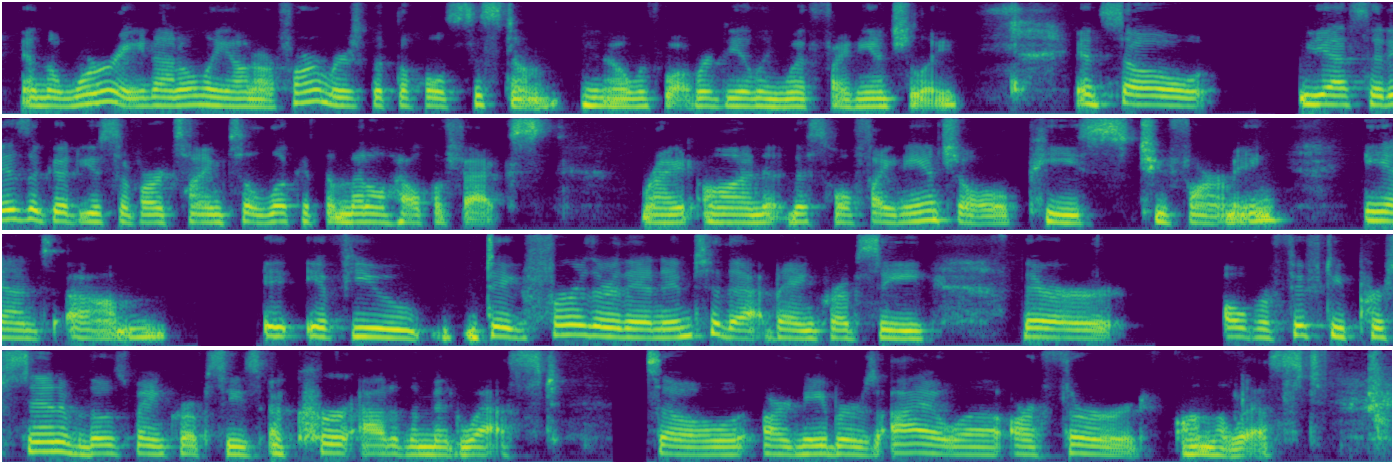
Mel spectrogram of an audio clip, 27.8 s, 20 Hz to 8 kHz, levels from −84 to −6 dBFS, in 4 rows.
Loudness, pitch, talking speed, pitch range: -18 LUFS, 175 Hz, 165 wpm, 165-195 Hz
